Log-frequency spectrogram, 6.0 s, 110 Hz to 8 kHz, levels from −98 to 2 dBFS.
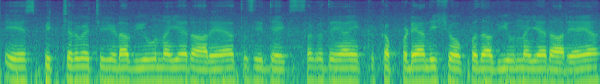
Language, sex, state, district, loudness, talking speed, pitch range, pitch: Punjabi, male, Punjab, Kapurthala, -15 LUFS, 220 wpm, 125-130 Hz, 125 Hz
